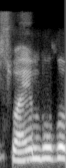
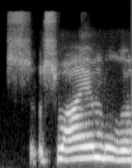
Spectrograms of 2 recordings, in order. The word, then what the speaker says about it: Swayambhuva: the son of Devahuti, Swayambhuva Manu, Prahlad Maharaj, No. You have pronounced wrongly. Swayambhuva Manu. Soumya Mataji, can you see the difference, no? Yes, Prabhuji. Swayambhuva Manu. Swayambhuva Manu. That va should be extended.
